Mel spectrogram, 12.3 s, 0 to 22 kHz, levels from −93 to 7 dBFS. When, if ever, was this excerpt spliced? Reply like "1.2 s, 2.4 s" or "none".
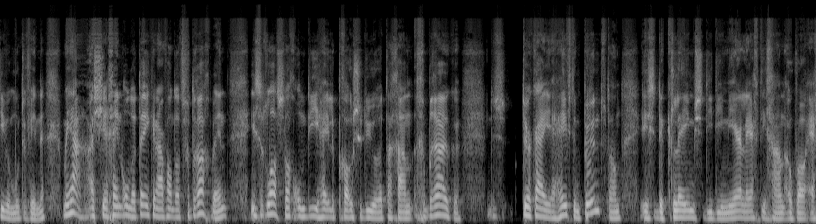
9.1 s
